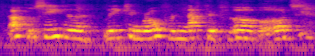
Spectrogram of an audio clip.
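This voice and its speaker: An actress playing a feisty, nostalgic veteran music hall comedienne in a stage play, with a theatrical, performative storytelling manner. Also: female voice, high-pitched, moderate pace, recorded from a distance, a little hiss or hum, close to an everyday voice. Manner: animated, performative. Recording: roomy live theatre recording.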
